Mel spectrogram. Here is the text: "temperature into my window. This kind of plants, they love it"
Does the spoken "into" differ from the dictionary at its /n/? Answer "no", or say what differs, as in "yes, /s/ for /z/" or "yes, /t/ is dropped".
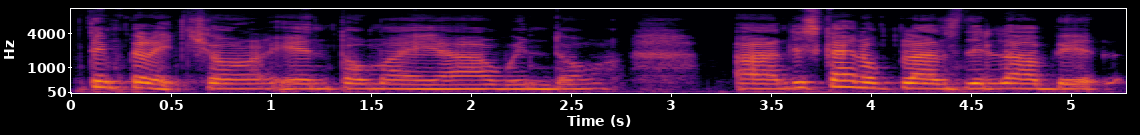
no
